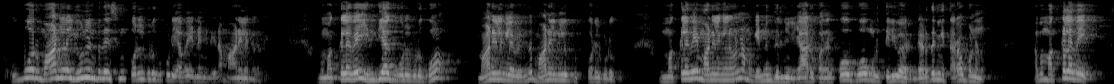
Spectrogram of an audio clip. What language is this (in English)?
Tamil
